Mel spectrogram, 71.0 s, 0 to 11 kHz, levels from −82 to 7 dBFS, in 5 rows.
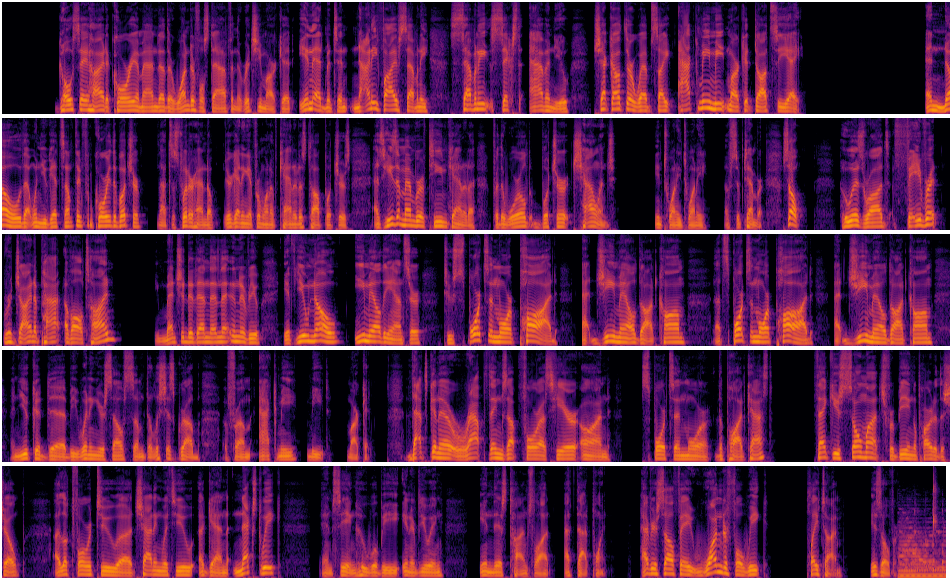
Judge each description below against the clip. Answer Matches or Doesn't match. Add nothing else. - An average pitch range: Doesn't match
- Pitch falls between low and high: Doesn't match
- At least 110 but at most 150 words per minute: Matches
